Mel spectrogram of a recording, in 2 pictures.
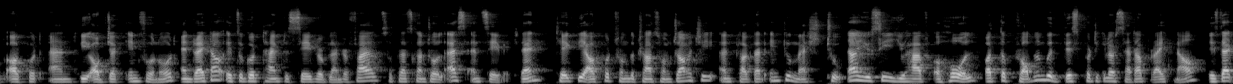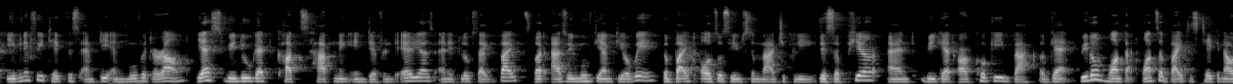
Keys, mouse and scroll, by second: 5.1 middle click, 6.6 click, 6.9-8.4 drag, 8.4-9.0 middle drag, 11.4 middle click, 12.5 click, 13.7 g, 16.7 g.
